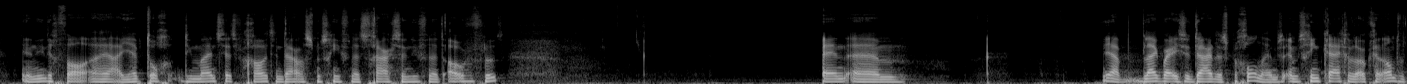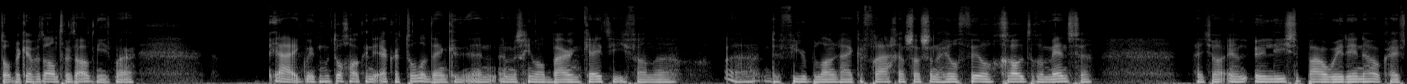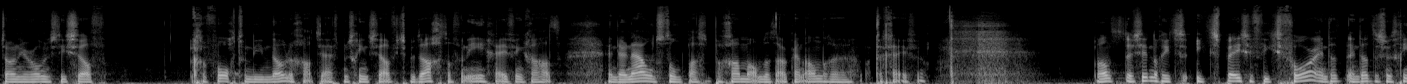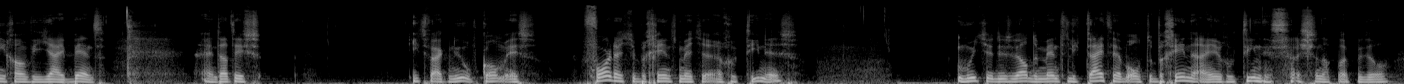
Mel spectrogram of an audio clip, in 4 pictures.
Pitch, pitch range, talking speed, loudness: 125 Hz, 115-135 Hz, 185 wpm, -26 LUFS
